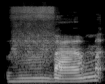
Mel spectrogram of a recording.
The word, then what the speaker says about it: Vam: The second chakra, the sound, if you want to write it down, is Vam, V as in Victor, A-M as in Mary.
